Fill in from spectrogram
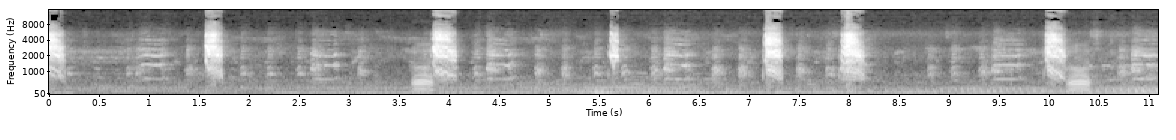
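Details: Long-tailed shrike kept in captivity during tameness training gives scratchy, grating calls at irregular intervals, sometimes close together and sometimes several seconds apart, over a quiet background with a low hum.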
